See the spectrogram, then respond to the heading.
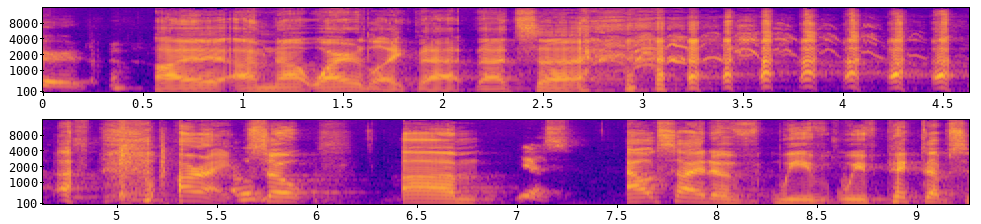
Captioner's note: laughs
